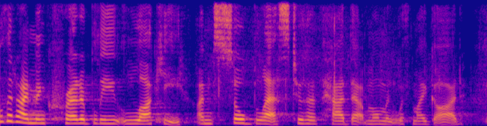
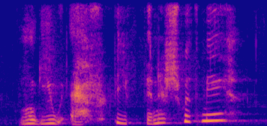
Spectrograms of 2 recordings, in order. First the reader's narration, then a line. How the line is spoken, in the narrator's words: my feelings subsided enough for me to ask him in a sort of humiliated whisper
